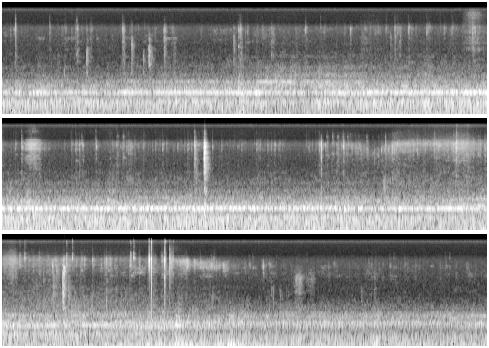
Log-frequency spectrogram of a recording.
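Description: Passenger train running, heard from inside a carriage: a steady rumble with a held hum that fades about two-thirds through, a hiss for a few seconds around then, and scattered light clicks and knocks.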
